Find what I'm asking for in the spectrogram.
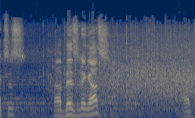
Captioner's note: applause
